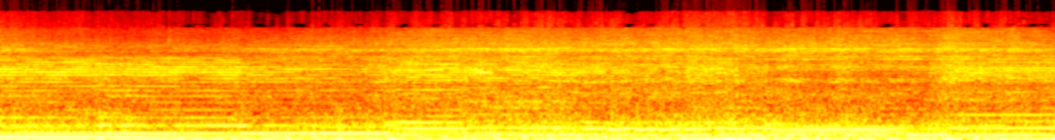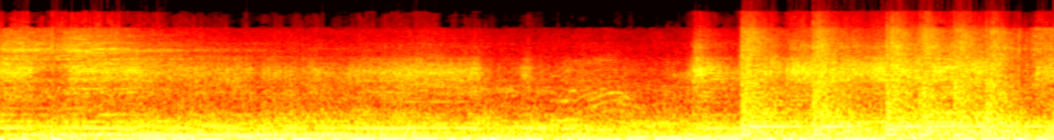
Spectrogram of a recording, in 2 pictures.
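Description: Hardcore punk band playing live: loud distorted electric guitar chords over bass. The drums thin out for a few seconds, then come back in with cymbals and the full band about nine seconds in.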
